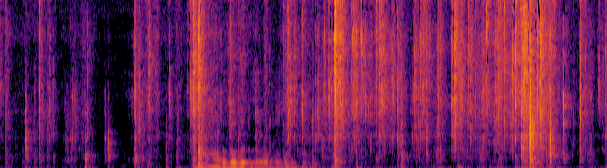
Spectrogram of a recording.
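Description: Plastic packaging crinkling and clicking as it is handled, in irregular bursts. A short low hum comes about two seconds in.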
